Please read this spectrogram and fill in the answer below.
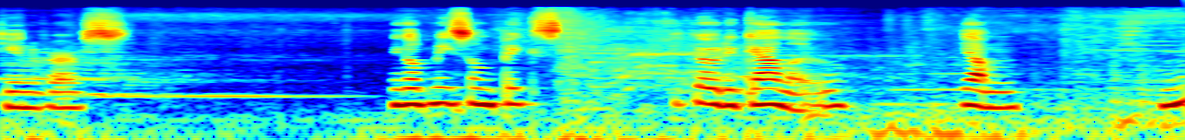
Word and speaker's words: pico de gallo: It's Spanish, pronounced Pico de Gallo.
